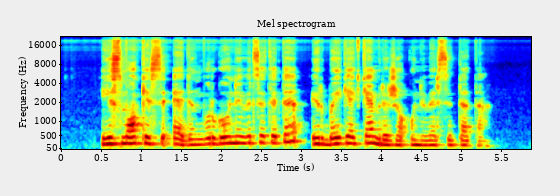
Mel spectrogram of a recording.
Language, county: Lithuanian, Vilnius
